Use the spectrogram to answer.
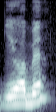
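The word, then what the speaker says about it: قَوْ: লিতুং জি, রজবর র, র, রটা মোটা হবে, লিতুং জি র, কফ ওয়াজবর কৌ, কফ ওয়াজবর কাউ হবে না, কি হবে কৌ হবে, কৌ।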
